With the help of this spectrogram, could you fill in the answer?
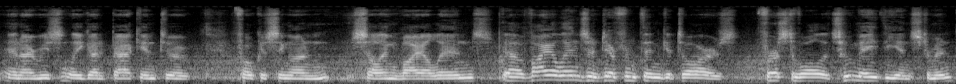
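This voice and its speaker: A middle-aged man who deals in violins, speaking in a measured, knowledgeable way with frequent fillers. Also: fairly high pitch, darkish tone, a little hiss or hum, low-quality recording. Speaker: violin dealer. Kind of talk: casual explanatory talk.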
